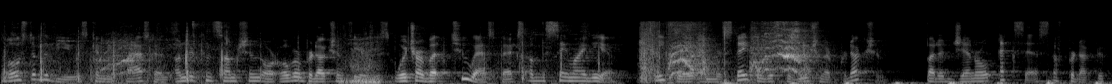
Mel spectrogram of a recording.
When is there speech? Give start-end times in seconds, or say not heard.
0.0-11.0.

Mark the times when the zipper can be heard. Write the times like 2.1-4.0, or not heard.
0.8-2.1, 6.7-8.1.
